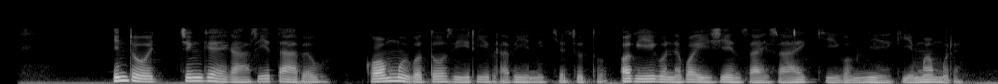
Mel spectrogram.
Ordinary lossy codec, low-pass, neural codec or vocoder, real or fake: none; 5.4 kHz; none; real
